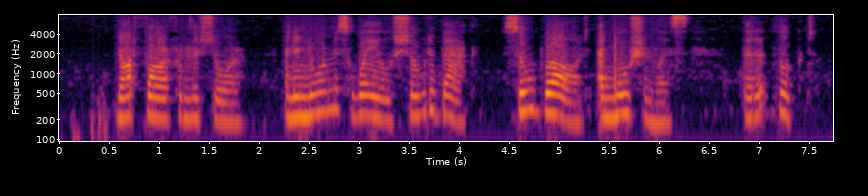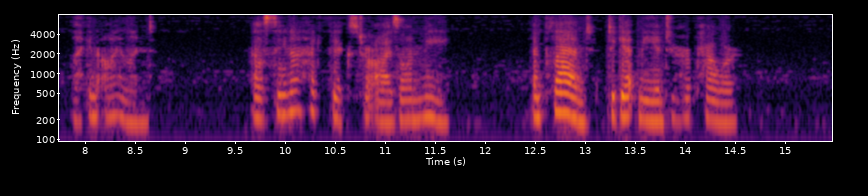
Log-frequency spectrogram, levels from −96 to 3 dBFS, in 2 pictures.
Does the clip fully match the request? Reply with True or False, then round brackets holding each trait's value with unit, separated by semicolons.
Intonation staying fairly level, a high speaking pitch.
False (3.2 semitones; 220 Hz)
